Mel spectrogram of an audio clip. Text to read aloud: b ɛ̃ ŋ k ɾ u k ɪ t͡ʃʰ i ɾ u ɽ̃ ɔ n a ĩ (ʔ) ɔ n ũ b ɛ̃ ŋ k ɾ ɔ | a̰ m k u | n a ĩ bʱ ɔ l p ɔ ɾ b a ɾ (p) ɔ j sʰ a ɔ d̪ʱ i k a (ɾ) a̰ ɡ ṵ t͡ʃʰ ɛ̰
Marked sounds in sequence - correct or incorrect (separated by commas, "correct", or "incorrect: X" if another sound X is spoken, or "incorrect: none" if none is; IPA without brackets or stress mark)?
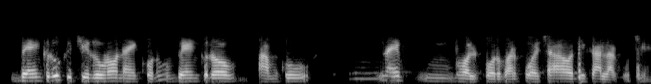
incorrect: k, correct, incorrect: l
